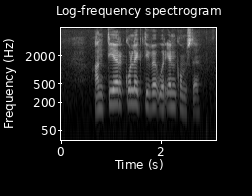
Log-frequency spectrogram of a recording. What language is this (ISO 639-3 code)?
afr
